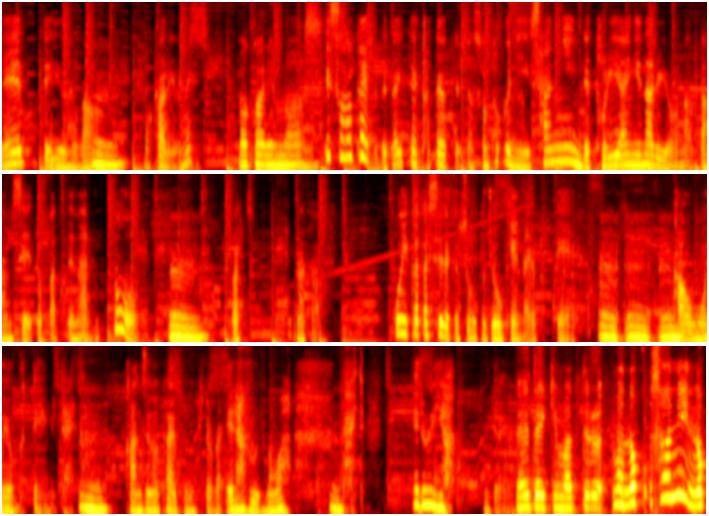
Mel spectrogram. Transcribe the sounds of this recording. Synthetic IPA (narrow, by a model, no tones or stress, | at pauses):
ne̞t̪ːe̞jɯ̟ːno̞ɡaɯ̃βakaɾɯ̟jʔo̰ne̞ | βakaɾʲimasɨ̥d̪̥e̞so̞no̞t̪aipɯ̟d̪e̞d̪ait̪aikat̪ajo̞t̪ːe̞ɾɯ̟a̰aso̞not̪o̞kɯ̟ɲ̟isãɲ̟ːĩnd̪e̞t̪ʰo̞ɾʲiaiɲ̟inaɾɯ̟jo̞̰ːna̰d̪ãɰ̃se̞̰ːt̪o̞ka̰t̪ːe̞na̰ɾɯ̟t̪o̞ɯ̃ɴpːa | nãŋka̰koːiːkat̪aɕi̥t̪e̞t̪ake̞d̪sɨɡo̞kɯ̟d͡ʑo̞ːkẽ̞ŋɡa̰jo̞̰kɯ̟̥t̪e̞̰ | ɯ̟̃ɯ̟̃ɴ̃kao̞mo̞jo̞kɯ̟̥t̪e̞̰mʲit̪aiñkãɲ̟d͡ʑino̞t̪aipɯ̟no̞çi̥t̪o̞̰ɡa̰ʔe̞ɾabɯ̟no̞βad̥̪ai̥t̪a | t̪ːeɾɯ̟jamʲit̪a̰ḭnad̪ait̪aikʲimat̪ːeɾɯ̟maːnokosãɲ̟ːĩnːo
